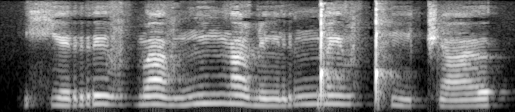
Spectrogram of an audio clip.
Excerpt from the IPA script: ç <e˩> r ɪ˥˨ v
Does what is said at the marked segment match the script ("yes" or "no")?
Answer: yes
